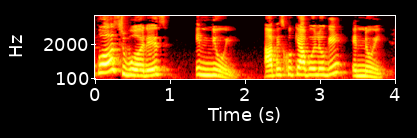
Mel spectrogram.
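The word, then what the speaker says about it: ennui: इसको नुई भी बोलते हैं या फिर कई लोग इन्नुई भी बोलते हैं। यहाँ ई जनरली साइलेंट होता है, आप नहीं भी रख सकते हैं।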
